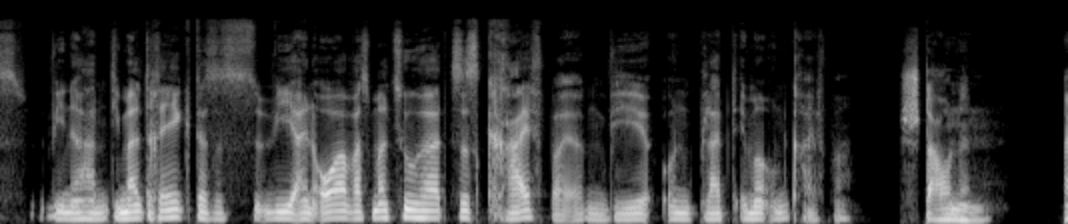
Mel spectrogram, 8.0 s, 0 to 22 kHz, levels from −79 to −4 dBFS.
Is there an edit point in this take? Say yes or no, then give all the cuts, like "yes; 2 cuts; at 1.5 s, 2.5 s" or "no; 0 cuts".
no; 0 cuts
